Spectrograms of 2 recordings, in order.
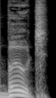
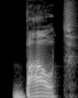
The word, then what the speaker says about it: Bout: Oh, Victor the Boot.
